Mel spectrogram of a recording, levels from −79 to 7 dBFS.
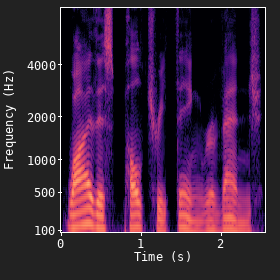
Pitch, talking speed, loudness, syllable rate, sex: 105 Hz, 115 wpm, -18 LUFS, 3.4 syllables/s, male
